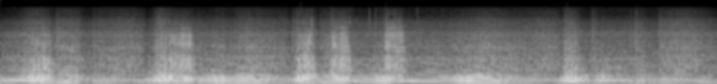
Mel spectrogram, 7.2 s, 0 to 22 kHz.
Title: New rice exhaust :D 4" magnaflow with a nice exhaust leak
